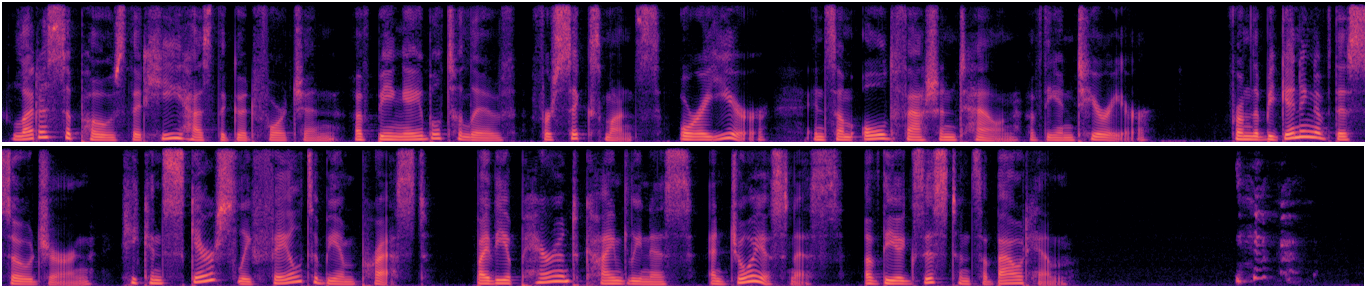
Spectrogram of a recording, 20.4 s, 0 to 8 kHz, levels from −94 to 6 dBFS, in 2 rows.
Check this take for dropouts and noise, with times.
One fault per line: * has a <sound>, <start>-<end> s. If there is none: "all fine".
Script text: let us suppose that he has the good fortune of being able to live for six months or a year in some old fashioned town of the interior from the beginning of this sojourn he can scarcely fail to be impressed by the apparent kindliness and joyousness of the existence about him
* has a laugh, 19.5-20.1 s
